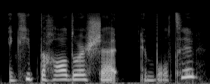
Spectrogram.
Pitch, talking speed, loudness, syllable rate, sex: 230 Hz, 230 wpm, -22 LUFS, 5.5 syllables/s, female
